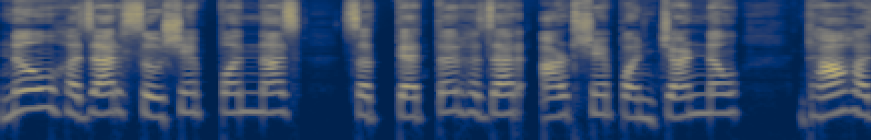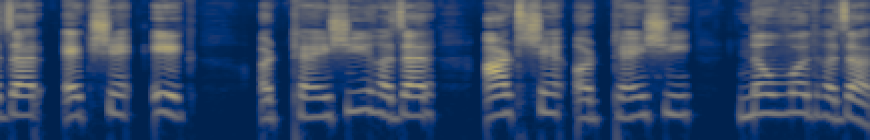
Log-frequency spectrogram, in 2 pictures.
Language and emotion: Goan Konkani, neutral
